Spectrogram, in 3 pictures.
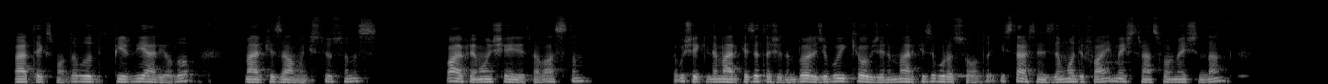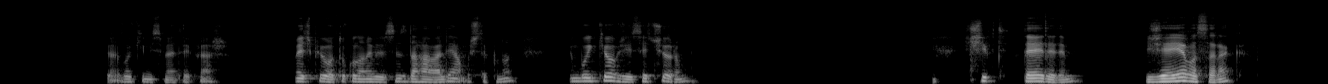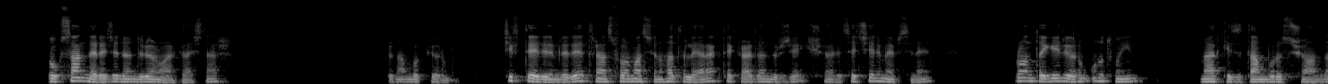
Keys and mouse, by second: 1.8 click, 6.0 middle click, 8.1 click, 10.3 click, 12.0 click, 14.4 click, 16.5 click, 18.8 shift+click, 20.2 shift+click, 21.6 click, 23.4 shift+d, 26.6 e, 26.9 j, 27.6 click, 34.4 click, 35.2 click, 36.5 right click, 38.0 click.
